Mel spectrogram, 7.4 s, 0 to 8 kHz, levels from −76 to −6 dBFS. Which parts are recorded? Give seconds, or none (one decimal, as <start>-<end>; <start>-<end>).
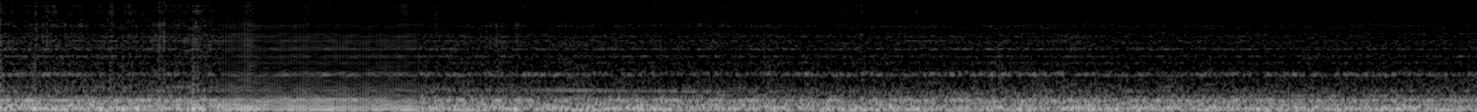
0.0-1.1; 2.1-7.4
